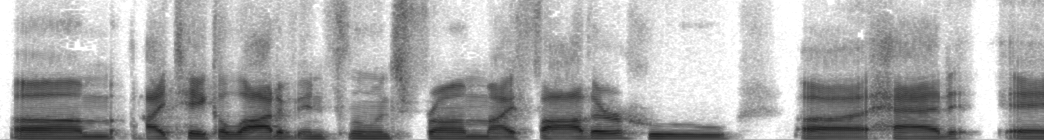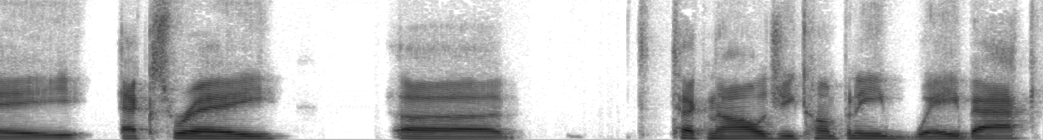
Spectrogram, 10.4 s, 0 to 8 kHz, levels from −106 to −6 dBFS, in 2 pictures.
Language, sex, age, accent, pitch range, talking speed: English, male, 30-49, American, 115-135 Hz, 115 wpm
